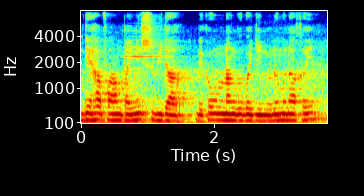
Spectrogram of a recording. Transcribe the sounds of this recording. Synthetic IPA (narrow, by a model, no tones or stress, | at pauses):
deɦapʰamtʰajnisubida | bekʰawnnaŋɡobajdinunɯmɯnakʰɯj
